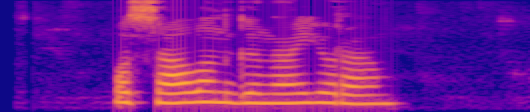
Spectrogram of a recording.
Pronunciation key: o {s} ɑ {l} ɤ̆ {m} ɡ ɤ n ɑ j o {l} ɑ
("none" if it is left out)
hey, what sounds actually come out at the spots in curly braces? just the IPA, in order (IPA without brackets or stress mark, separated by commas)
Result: s, l, n, ɾ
